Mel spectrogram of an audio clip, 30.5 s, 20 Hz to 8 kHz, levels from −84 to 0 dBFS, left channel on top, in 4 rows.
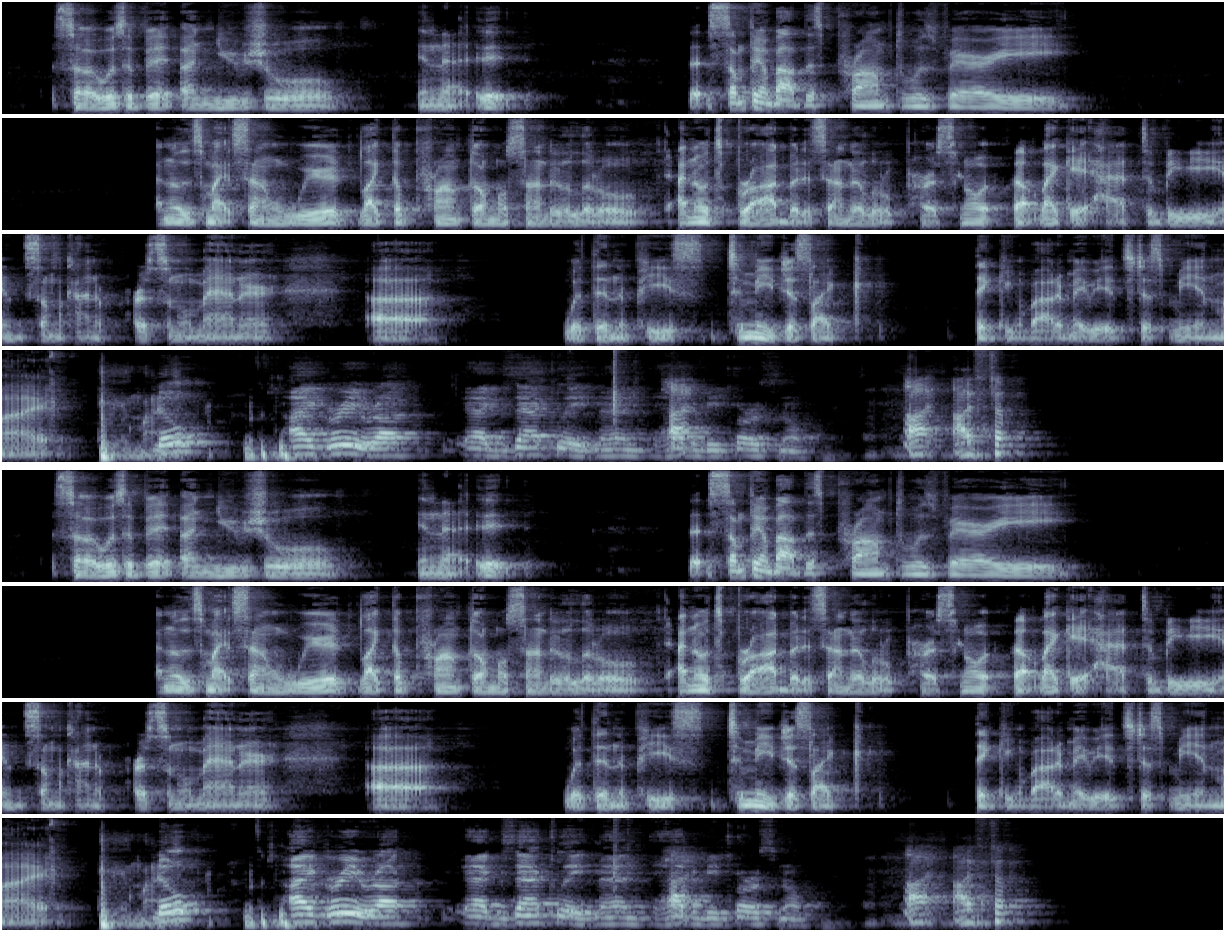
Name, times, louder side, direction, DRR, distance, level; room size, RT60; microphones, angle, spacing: voice 1, 0.3-2.1 2.6-3.2 4.3-6.7 8.6-18.0 18.8-20.5 21.4-23.9 24.6-24.7, equal, 5° right, 14 dB, 0.8 m, -24 dB
voice 2, 24.7-25.4 25.7-27.9, right 3 dB, 80° right, -2 dB, 2.4 m, -24 dB
voice 3, 28.5-29.2, left 3 dB, 80° left, 9 dB, 2.2 m, -23 dB
22.0 x 11.5 x 5.2 m, 0.41 s
head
